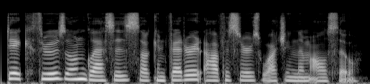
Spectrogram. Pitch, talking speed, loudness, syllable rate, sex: 200 Hz, 180 wpm, -17 LUFS, 5.7 syllables/s, female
